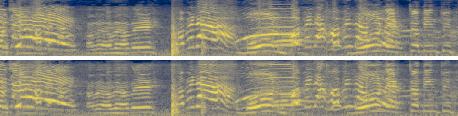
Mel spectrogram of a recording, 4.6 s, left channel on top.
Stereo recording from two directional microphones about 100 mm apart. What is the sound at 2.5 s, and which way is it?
A man's voice, 40° right (ahead or behind).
